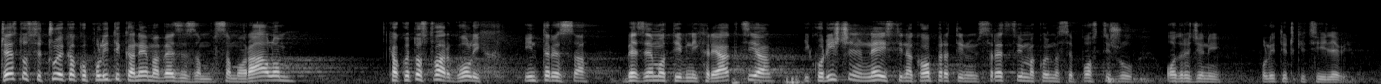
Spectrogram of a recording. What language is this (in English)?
Serbian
